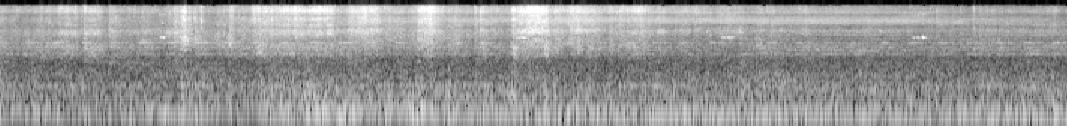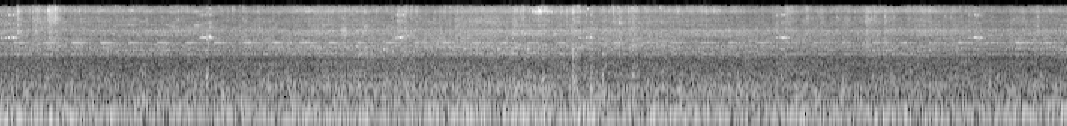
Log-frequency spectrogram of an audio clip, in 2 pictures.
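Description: Freight train cars rolling past at close range: a steady low rumble of steel wheels on rail, with a run of metallic clanks and rattles a few seconds in.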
